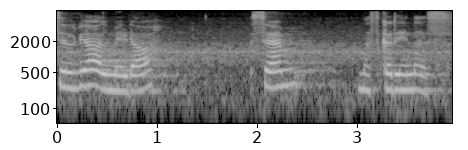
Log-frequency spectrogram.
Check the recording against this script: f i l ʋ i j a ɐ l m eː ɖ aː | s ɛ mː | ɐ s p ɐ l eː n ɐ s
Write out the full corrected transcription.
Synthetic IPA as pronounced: s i l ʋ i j a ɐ l m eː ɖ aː | s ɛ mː | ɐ s k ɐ ɾ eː n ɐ s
